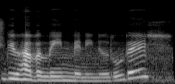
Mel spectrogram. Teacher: She goes way up high for the question at the tail end, and usually there's some sort of low star before it for a yes/no question in English. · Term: high combo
